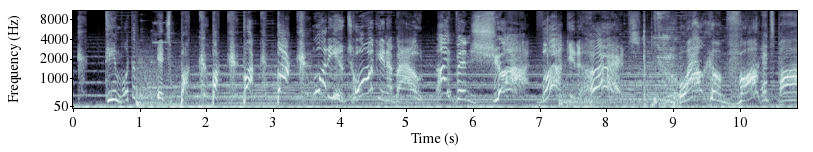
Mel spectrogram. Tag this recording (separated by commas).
Music, Speech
